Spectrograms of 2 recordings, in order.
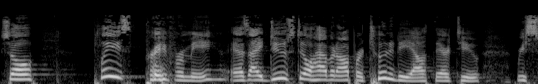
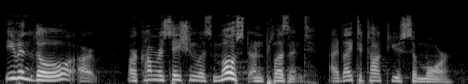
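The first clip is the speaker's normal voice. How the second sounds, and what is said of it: Weak put-on British accent. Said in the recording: “see if I can do my British accent ... Did I do that right? My British accent? No, they say it wasn't very good.”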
